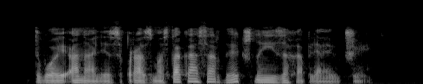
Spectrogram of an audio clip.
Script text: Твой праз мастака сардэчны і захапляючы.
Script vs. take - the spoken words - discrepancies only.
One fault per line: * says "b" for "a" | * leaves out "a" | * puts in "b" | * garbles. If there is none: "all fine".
* puts in "аналіз"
